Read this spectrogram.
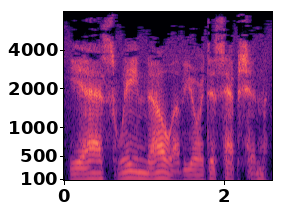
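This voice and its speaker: A man voicing a cold, scheming female dark elf matriarch, with a slow, commanding and sneering delivery. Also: on the low side. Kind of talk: audiobook character reading. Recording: dull lo-fi tape.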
